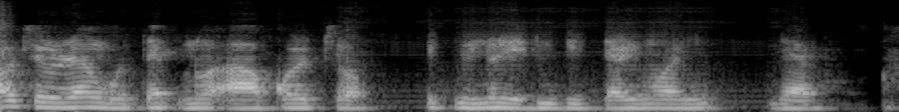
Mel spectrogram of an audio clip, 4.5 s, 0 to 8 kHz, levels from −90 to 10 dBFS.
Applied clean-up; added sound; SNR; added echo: neural separator model SepFormer DNS4.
